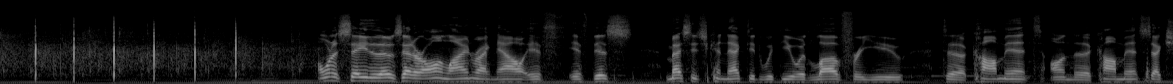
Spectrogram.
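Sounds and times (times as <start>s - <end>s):
audience clapping hands: 0.0s - 3.9s
speech: 3.2s - 11.7s.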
